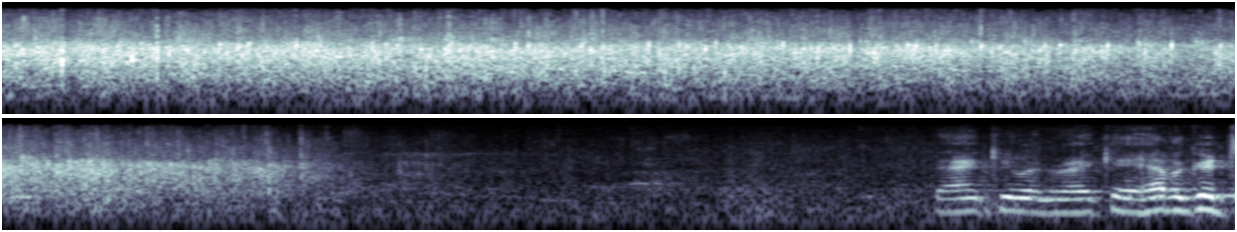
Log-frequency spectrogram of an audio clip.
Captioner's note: applause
